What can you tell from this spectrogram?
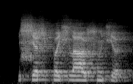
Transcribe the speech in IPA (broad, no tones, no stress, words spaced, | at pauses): ɕɛɬ pɜçlaː sʷə̃çə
